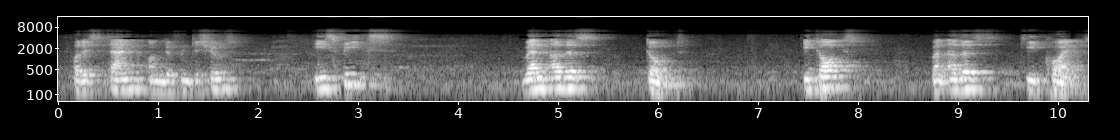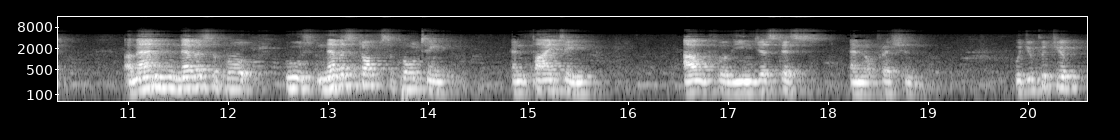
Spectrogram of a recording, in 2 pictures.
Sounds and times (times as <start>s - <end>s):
Male speech, man speaking: 0.0s - 3.5s, 4.6s - 6.4s, 7.4s - 10.4s, 11.0s - 15.8s, 16.6s - 19.1s, 19.9s - 20.5s
Narration, monologue: 0.0s - 20.5s.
